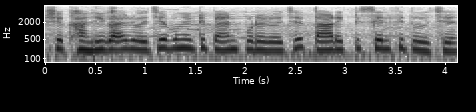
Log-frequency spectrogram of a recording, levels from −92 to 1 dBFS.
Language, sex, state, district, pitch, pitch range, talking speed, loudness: Bengali, female, West Bengal, Purulia, 215 Hz, 210-235 Hz, 145 wpm, -16 LUFS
